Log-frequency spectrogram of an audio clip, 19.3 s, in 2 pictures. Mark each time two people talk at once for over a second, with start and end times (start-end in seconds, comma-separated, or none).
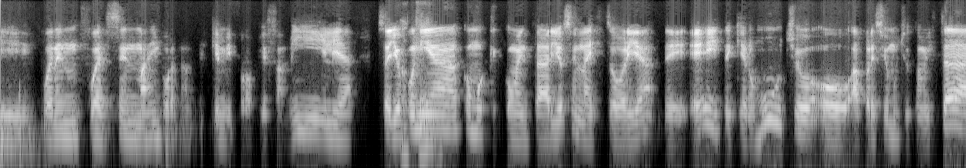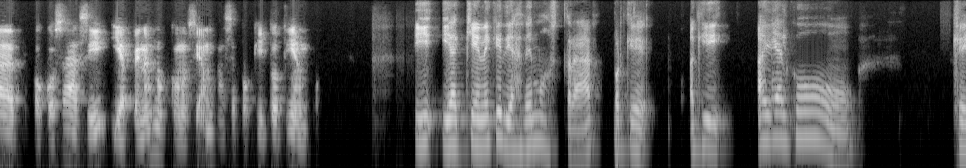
none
